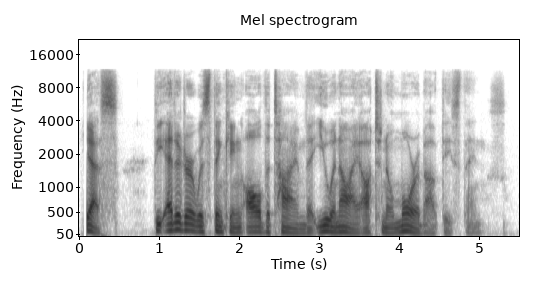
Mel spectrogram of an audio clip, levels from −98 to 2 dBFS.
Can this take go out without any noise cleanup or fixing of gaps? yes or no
no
